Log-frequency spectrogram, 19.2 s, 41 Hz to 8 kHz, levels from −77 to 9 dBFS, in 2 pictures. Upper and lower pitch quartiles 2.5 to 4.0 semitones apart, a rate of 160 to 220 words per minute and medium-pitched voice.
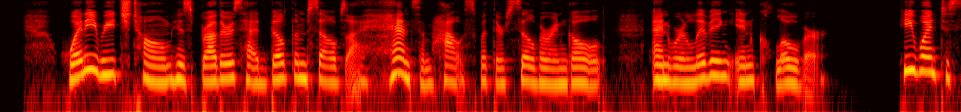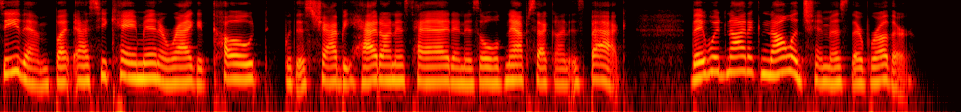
Yes: average, 3.3 semitones; average, 180 wpm; medium, 180 Hz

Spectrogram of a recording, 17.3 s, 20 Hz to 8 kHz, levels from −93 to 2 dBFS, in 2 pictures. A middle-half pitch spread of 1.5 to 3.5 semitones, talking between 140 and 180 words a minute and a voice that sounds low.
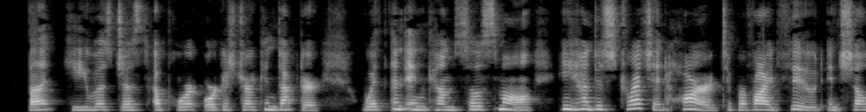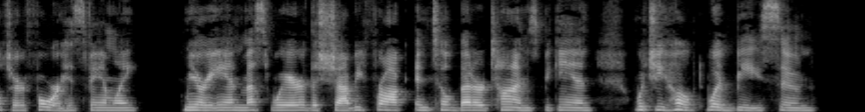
No: average, 3.0 semitones; average, 150 wpm; high, 200 Hz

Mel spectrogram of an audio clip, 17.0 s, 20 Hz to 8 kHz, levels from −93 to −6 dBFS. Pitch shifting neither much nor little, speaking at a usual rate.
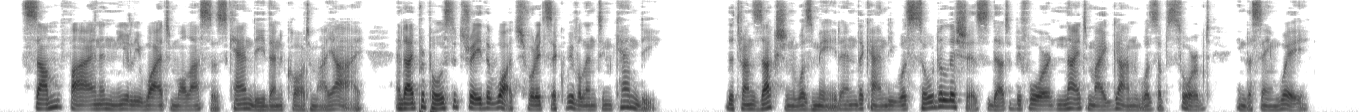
Yes: average, 3.8 semitones; average, 155 wpm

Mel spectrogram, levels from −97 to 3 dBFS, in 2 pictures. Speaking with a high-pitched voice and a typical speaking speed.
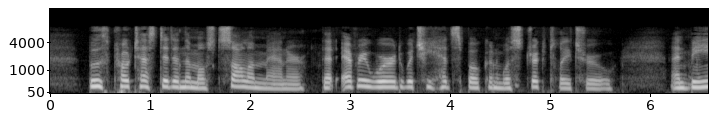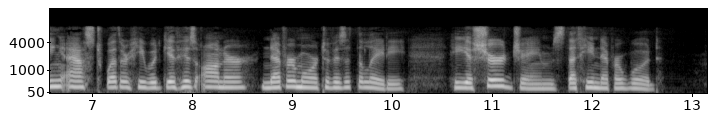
Yes: high, 200 Hz; average, 180 wpm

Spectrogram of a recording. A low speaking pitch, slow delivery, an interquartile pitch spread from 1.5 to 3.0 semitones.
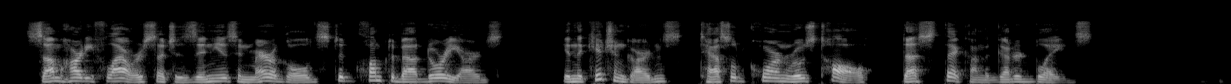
No: low, 125 Hz; slow, 125 wpm; average, 5.0 semitones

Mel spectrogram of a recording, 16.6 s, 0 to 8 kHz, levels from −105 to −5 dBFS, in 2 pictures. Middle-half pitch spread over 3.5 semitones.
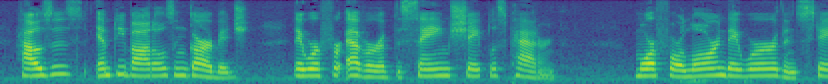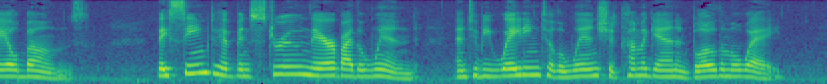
No: narrow, 2.6 semitones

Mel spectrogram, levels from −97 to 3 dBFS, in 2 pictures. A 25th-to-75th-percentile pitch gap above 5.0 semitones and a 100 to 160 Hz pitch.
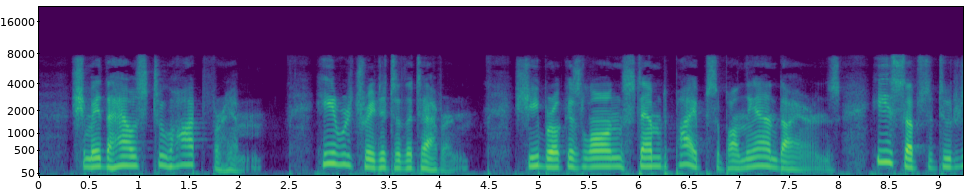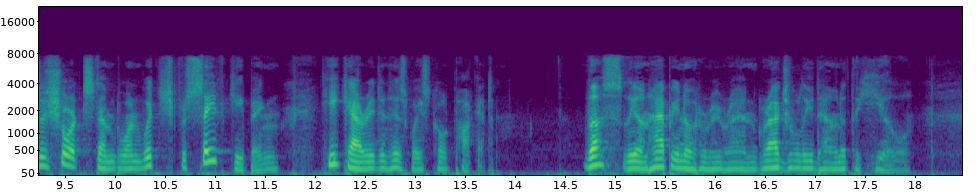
Yes: wide, 5.5 semitones; medium, 140 Hz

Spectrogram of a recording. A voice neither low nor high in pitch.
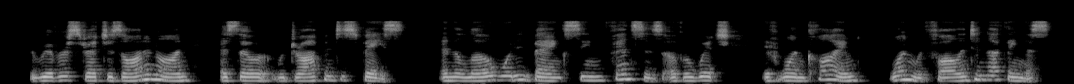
Yes: medium, 175 Hz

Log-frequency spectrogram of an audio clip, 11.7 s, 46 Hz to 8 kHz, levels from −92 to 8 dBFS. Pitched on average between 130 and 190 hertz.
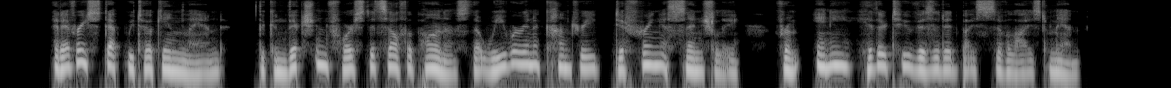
Yes: low, 135 Hz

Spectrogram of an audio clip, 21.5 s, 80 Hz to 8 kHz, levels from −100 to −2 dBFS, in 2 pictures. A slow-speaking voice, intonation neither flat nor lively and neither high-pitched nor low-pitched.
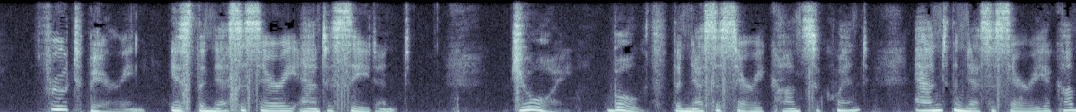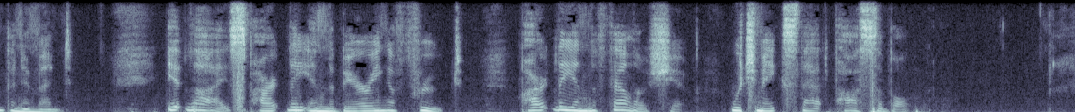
Yes: slow, 85 wpm; average, 4.8 semitones; medium, 180 Hz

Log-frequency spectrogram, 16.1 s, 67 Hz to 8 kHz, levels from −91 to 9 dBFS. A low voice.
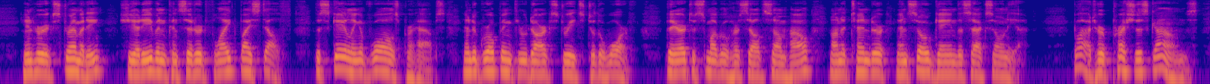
Yes: low, 125 Hz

